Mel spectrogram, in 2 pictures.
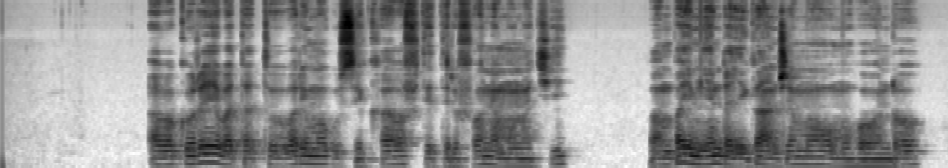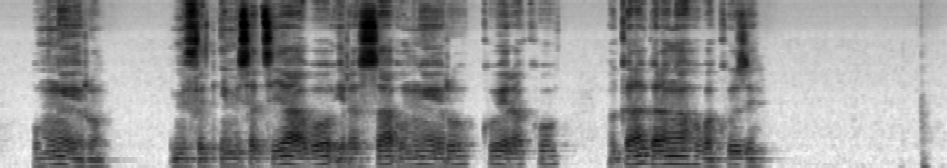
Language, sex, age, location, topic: Kinyarwanda, male, 25-35, Kigali, health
